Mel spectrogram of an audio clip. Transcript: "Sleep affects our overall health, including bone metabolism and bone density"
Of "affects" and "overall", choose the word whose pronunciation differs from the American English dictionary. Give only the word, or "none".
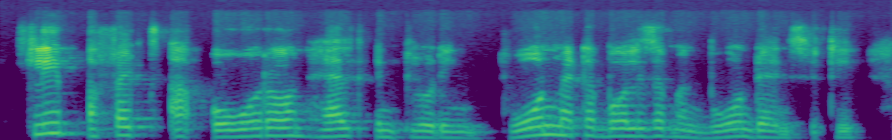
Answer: overall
